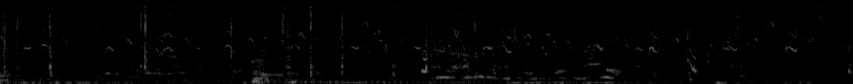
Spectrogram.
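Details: Feeding grey francolin chicks give scattered thin chirps and soft clucks, busier midway, over steady low background rumble and occasional knocks.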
